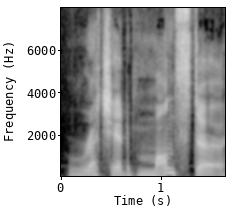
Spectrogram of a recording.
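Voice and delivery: slow, loud, grand hero voice; hammy hero declaiming at the monster; pompous hero. Acted. Marduk booming grandly at the monster. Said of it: "he said".

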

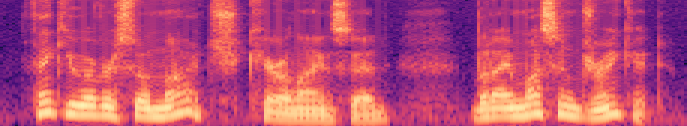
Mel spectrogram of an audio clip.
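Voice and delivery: put-on high girl's voice, politely firm; a little lady saying no nicely; girl declining the host's brew, polite. A narrator's reading. Caroline voiced by narrator.

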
